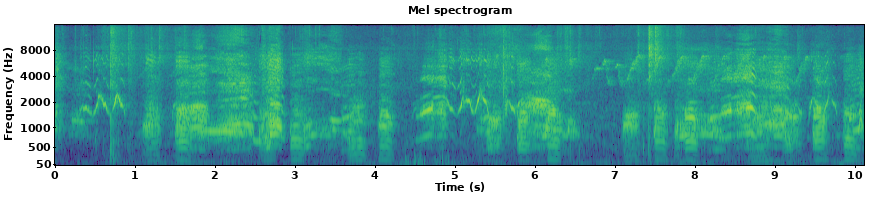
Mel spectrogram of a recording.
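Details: Domestic geese kept as poultry in the Philippines, a guarding flock honking in uneven bursts; chattering short notes mixed with longer upward-arching blasts, several birds overlapping throughout.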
